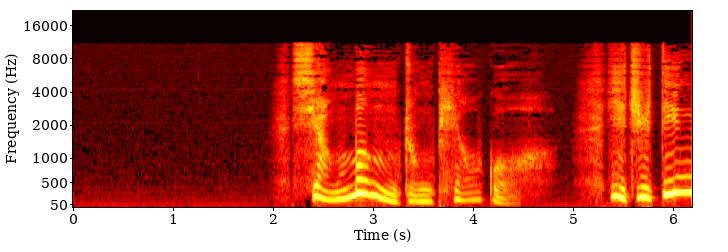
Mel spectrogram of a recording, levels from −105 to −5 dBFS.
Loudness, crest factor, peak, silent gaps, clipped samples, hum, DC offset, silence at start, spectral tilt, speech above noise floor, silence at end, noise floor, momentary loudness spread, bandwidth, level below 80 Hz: -23 LUFS; 16 dB; -8 dBFS; none; under 0.1%; 50 Hz at -50 dBFS; under 0.1%; 2.1 s; -5 dB/octave; 47 dB; 0 s; -69 dBFS; 18 LU; 11.5 kHz; -62 dBFS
